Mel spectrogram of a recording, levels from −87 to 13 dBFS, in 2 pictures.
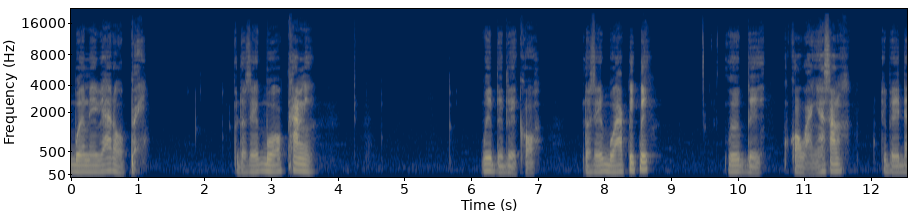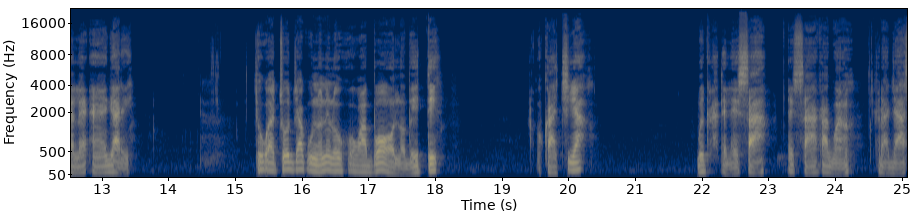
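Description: Nothing goes wrong anywhere in this bit of speech, so there's no technical fault to point to at any moment.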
